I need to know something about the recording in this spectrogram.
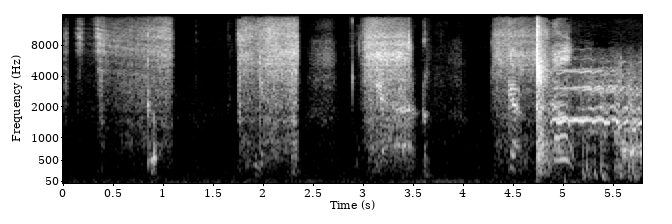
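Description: A balloon inflates with bursts of rushing air.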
